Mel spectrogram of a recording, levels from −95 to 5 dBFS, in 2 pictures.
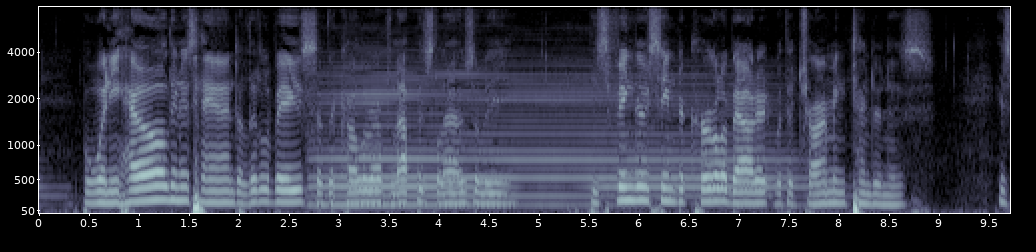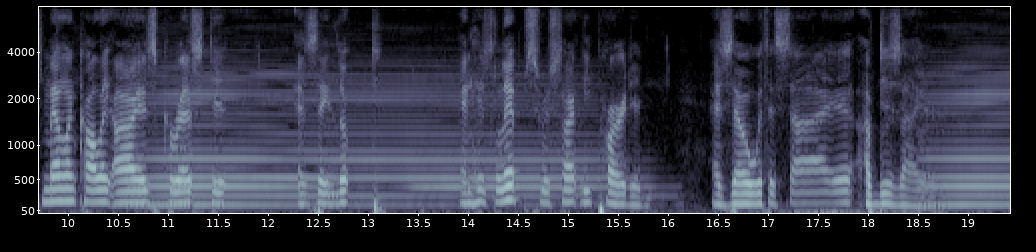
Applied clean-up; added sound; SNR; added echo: none; Bowed string instrument; 10 dB; none.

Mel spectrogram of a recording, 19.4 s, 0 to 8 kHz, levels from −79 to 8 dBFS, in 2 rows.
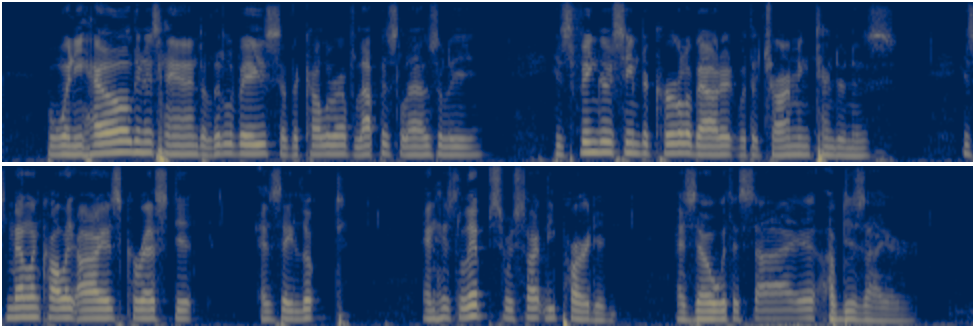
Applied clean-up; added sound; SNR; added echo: none; none; none; none.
